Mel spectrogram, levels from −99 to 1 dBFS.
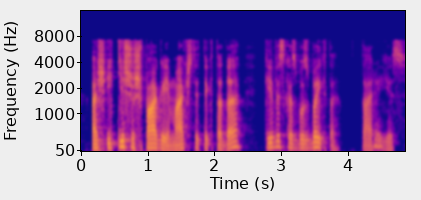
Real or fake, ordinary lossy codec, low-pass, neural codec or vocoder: real; MP3, 48 kbps; 7.2 kHz; none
